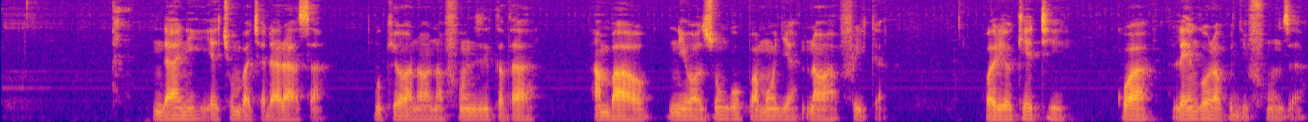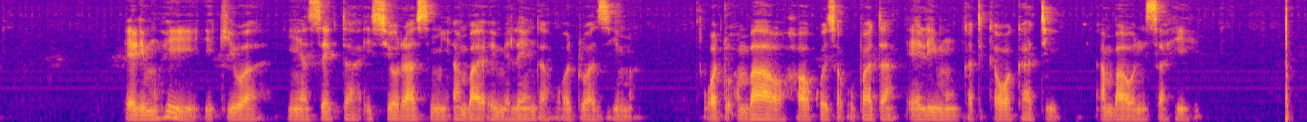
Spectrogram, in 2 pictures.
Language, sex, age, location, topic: Swahili, male, 25-35, Dar es Salaam, education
